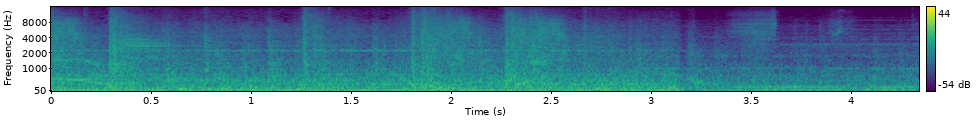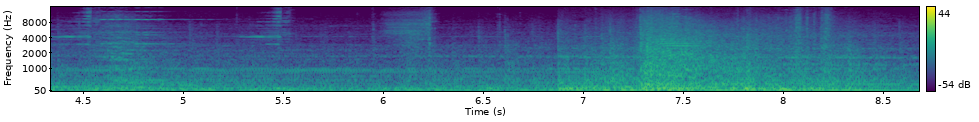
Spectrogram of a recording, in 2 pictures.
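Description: Shotgun blasts in Resident Evil 4 (2005) gameplay: loud, heavy booming reports, one around the start and another near the end, layered over a constant dense game soundtrack and ambience.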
